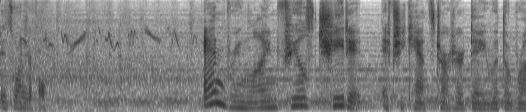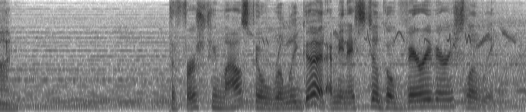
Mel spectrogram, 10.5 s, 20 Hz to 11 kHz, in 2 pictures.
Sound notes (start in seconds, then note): 1.8 birds chirping; 6.6 ominous music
